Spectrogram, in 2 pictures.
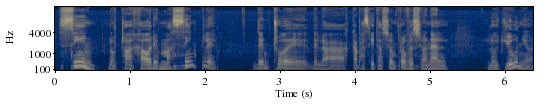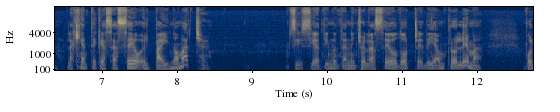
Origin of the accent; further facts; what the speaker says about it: Chile; eso implica que somos todos chilenos, todos estamos remando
